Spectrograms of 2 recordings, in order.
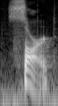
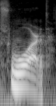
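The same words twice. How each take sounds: First: No W sound is heard after the s. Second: A W sound is heard after the s. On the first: The speaker calls it right. "pero no, sword. Con lo cual, ese sonido, la W fuera" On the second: The speaker calls it wrong. "vemos la W y tendemos a decir ese sonido"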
